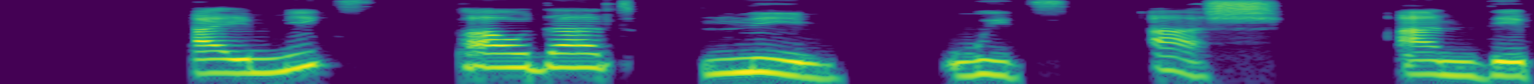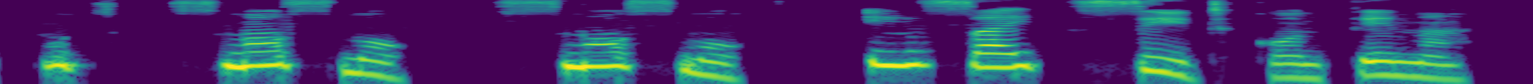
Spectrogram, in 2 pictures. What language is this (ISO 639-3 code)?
pcm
